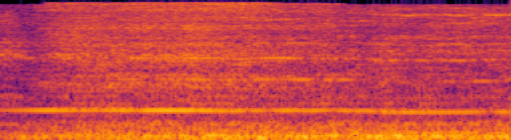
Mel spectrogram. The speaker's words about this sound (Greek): Ας ξεκινούσε, μονάχα να ξεκινούσε. Το τρένο ξεκινάει.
